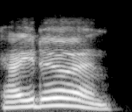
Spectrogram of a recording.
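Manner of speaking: put-on loud, high elderly old man voice. Showing how they talk to old people at work: imitating an old man. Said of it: "there's an old man".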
